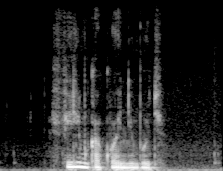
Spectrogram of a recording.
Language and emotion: Russian, neutral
